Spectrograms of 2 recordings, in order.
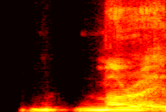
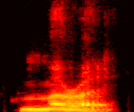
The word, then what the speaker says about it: Moray: See how they write Moray there? Murray, that's how you say it, Murray.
